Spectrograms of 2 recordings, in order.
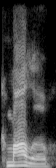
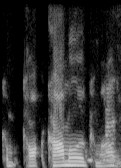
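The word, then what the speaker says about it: Kamala: How do you think um uh Kamal uh Camalo what? I mean, what what's the difference though? Kamla name I'm I'm per I'm correcting your pronunciation.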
